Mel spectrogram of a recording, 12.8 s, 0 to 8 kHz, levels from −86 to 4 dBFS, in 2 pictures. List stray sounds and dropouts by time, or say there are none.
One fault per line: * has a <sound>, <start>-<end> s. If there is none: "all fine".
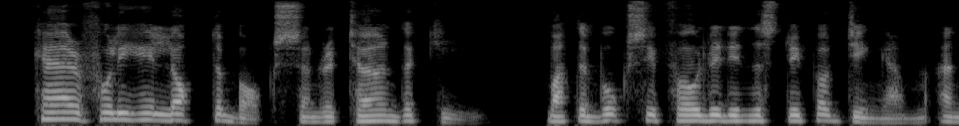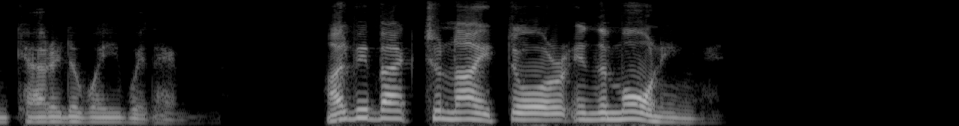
all fine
